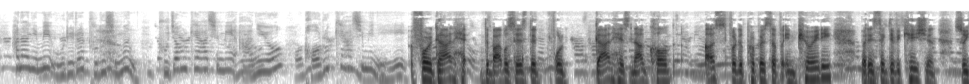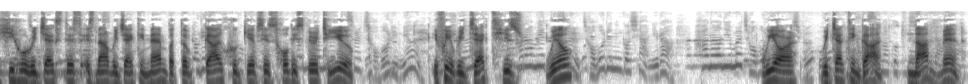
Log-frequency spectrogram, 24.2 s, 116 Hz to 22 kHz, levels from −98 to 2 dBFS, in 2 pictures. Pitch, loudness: 145 Hz, -20 LUFS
